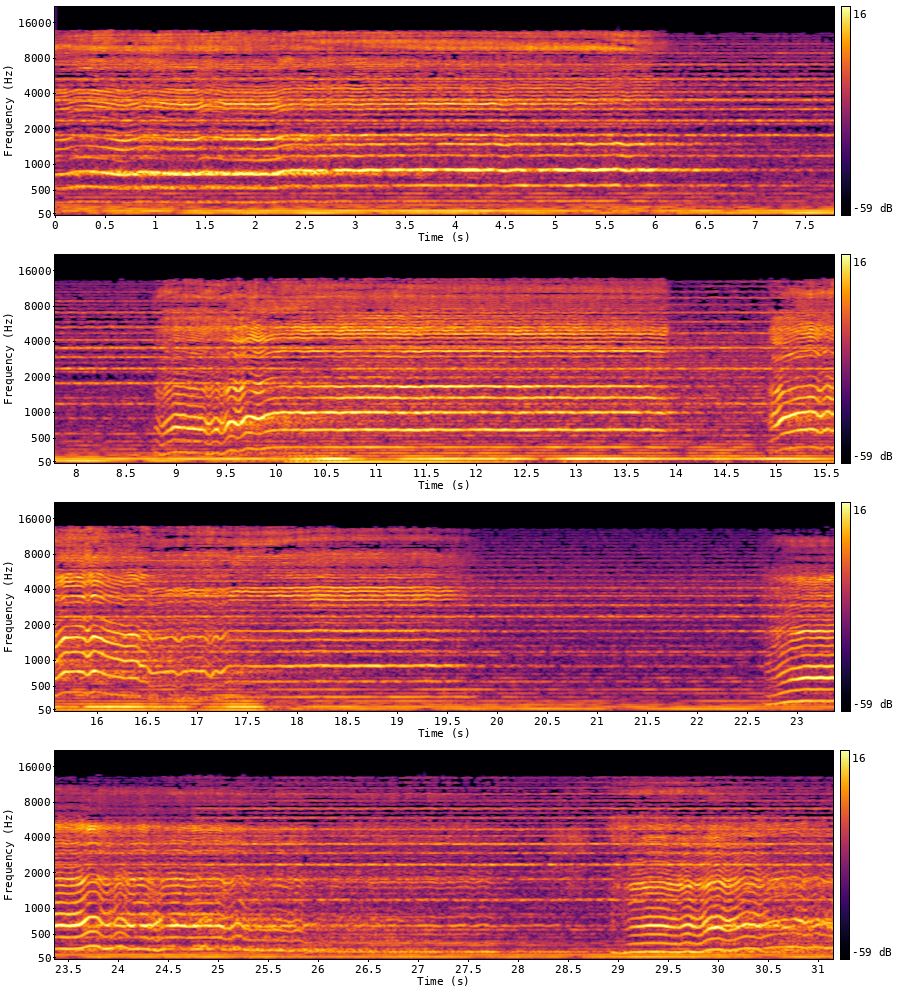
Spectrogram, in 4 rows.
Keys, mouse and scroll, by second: 0.2 click, 0.7 middle click, 1.2-3.0 middle drag, 3.0 click, 3.2 Tab, 3.6 Tab, 3.9 alt+c, 4.5 Tab, 5.7-6.9 middle drag, 7.1 click, 7.5 ctrl+s, 7.9-9.0 middle drag, 8.6 e, 10.6 e, 12.0 middle click, 12.3 e, 13.5 Tab, 13.8 middle click, 15.2-16.2 middle drag, 16.4 middle click, 17.0 middle click, 17.9 Tab, 18.4 Tab, 18.8 click, 19.8 middle click, 21.4 Tab, 21.7 Tab, 21.9 middle click, 22.7 ctrl+s, 24.2 click, 24.9 middle click, 25.7 shift+z, 28.4 shift+z, 28.5 middle click, 29.5 shift+z, 30.3 shift+z, 30.4 click, 30.5 Tab.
